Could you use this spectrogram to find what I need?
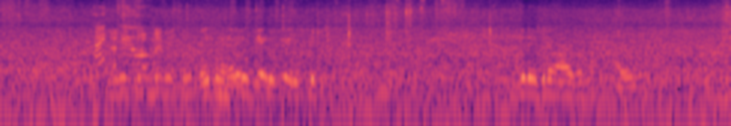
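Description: A young woman speaks briefly and cheerfully nearby.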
